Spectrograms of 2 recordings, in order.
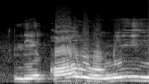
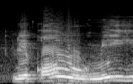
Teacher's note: ہا کو تھوڑا زیادہ کھینچیں کیونکہ مد کی وجہ سے ہم زیادہ کھینچ رہے ہیں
